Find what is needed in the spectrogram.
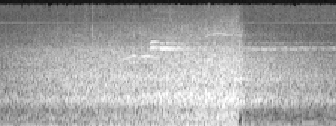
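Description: Stadium crowd at a Gaelic football match, a broad roar that swells and then cuts off suddenly a little after three seconds in.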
